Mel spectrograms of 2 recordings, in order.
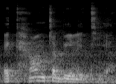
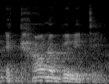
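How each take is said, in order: First: The t sound in the middle is pronounced. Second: The t sound in the middle is dropped. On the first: "Anda juga bisa lafalkan dengan T-nya" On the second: "tadi hilangkan T-nya"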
